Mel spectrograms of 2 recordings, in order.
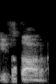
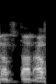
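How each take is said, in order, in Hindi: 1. शब्द एक 'i' स्वर से शुरू होता है। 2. शब्द एक 'a' स्वर से शुरू होता है। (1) "इफ्तार सही लफ्ज़" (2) "अफ़्तार भी मूसी साहब गलत है"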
